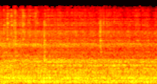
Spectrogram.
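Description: A brake drum spins freely on its hub with a soft whir.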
